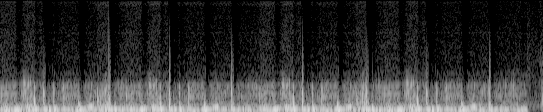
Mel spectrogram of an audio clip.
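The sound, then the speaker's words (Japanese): A Still's innocent systolic heart murmur, a normal murmur heard at the lower left sternal border: a fast, steady heartbeat at roughly two beats per second, each beat carrying a low, humming, musical buzz, with no voices. “それからスティル雑音と言われるものはこれ正常な方で聞こえる雑音でこれは胸骨左円下部で聞こえる、まあ、収縮器の屈性雑音というふうに言われています。”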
